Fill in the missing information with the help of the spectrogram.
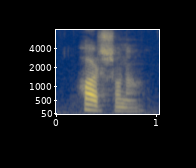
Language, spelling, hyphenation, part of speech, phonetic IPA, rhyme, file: Hungarian, harsona, har‧so‧na, noun, [ˈhɒrʃonɒ], -nɒ, Hu-harsona.ogg
- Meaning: trombone, clarion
